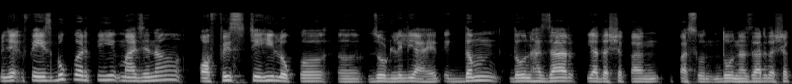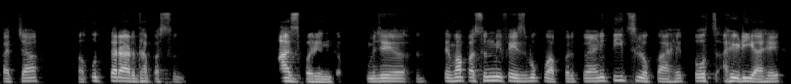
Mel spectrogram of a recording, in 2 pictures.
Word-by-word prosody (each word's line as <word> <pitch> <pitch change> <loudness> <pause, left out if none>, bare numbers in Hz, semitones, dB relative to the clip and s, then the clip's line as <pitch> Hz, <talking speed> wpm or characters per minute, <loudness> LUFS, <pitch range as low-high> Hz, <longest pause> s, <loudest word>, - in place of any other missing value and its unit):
म्हणजे 170 +2 +2
Facebookवरती 205 +3 +1
माझे 165 0 +2
ना 190 +3 +1 0.4
ऑफिसचे 185 +5 0
ही 185 +1 +3
लोकं 145 -2 -1 0.2
अ, 130 - -9 0.3
जोडलेली 145 0 0
आहेत. 130 -1 -1
एकदम 165 +7 0 0.3
2000 150 +1 +2 0.2
या 145 -1 +2
दशकांपासून, 135 -1 -4
2000 140 0 0
दशकाच्या 145 +2 -3 0.5
अ, - - -7
उत्तरार्धापासून 150 -4 +3 1.0
आजपर्यंत. 125 -5 +2 0.3
म्हणजे 145 +1 +3 0.3
तेव्हापासून 165 +5 0
मी 180 - +4
Facebook 150 -1 +1
वापरतोय 140 0 -2
आणि 160 +3 +2
तीच 190 -1 -2
लोकं 140 -3 -1
आहेत. 135 +2 -3
तोच 160 0 0
आयडी 150 0 +4
आहे 135 +1 +2
150 Hz, 115 wpm, -24 LUFS, 140-165 Hz, 1.0 s, मी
